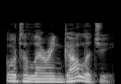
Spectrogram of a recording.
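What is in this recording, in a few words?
"otolaryngology", British English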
